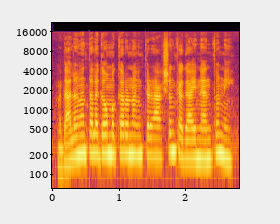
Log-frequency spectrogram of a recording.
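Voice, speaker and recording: A man's voice: high-pitched, fairly even intonation, racing, darkish tone, slight background noise. A man with a Filipino accent narrating a first-person love story as a radio host.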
